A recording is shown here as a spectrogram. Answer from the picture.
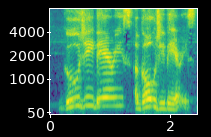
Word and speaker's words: goji: or try something new like Gucci berries a Goji berries g o j i okay I like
